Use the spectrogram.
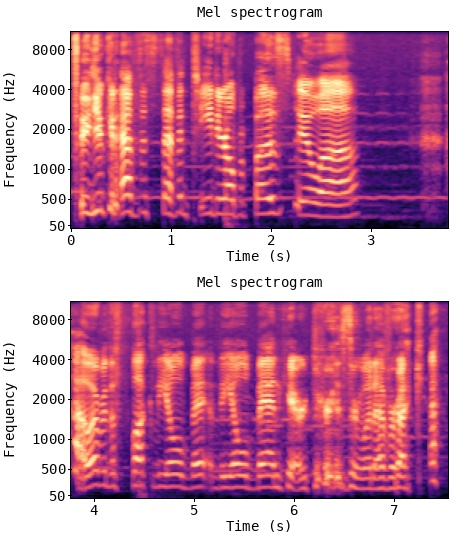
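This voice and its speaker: A woman's voice: medium pitch, a little fast, fairly bright tone. A woman game streamer giving casual, sweary live commentary in a sarcastic, ranting manner. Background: game music.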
